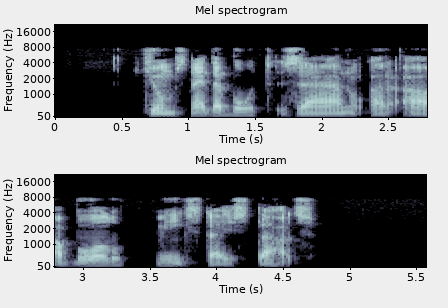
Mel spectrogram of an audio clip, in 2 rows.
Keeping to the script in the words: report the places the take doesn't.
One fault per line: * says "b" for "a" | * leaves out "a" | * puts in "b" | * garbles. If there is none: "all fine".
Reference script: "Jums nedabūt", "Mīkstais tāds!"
* puts in "Zēnu ar ābolu"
